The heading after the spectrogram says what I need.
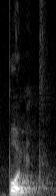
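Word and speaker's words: pomet: В румынском языке оно имеет ударение на первый слог - пОмет - и означает фруктовый сад.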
